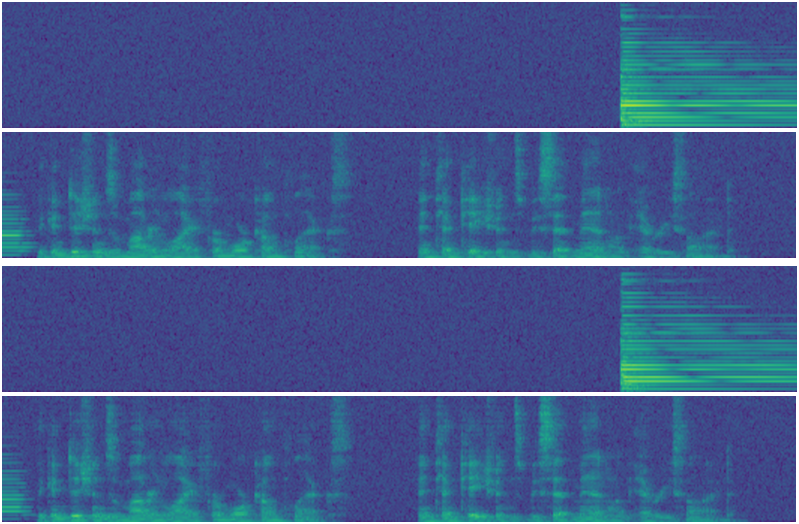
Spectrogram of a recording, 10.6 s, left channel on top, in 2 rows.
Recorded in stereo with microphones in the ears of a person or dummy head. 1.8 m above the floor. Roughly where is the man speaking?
Centre.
